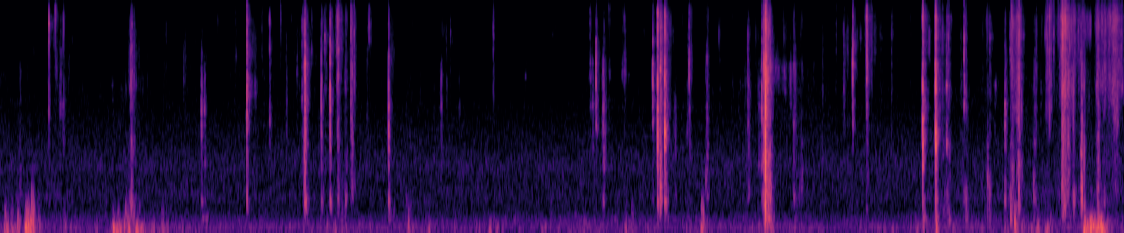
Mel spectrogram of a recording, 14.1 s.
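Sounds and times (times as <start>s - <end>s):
wooden ladder creaking and cracking: 1.6s - 5.7s, 7.4s - 14.0s.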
